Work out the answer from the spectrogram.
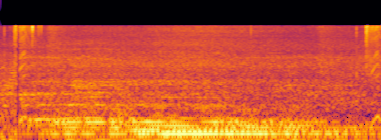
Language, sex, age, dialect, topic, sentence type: Bengali, female, 31-35, Jharkhandi, banking, question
